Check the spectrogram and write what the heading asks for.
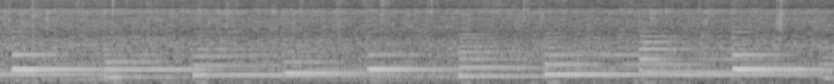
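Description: Heavy rain falling, a steady even hiss, under background music of soft, held melodic notes, a new note roughly every half second.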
